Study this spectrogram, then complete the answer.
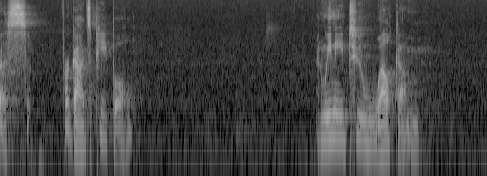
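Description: A middle-aged woman speaks calmly into a microphone in a large room.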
